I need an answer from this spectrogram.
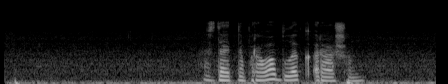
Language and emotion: Russian, neutral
